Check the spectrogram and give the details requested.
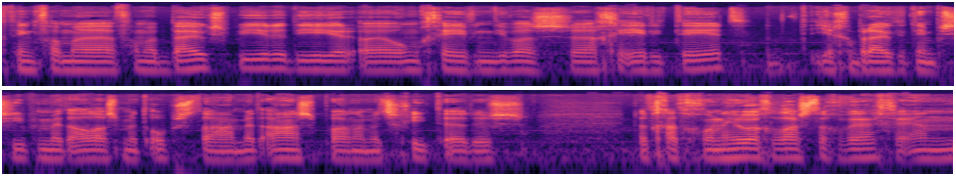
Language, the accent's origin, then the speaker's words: Dutch; Siddeburen, Groningen, Netherlands; In Helm en Siddeburen, dat ligt vlakbij Slochteren. Daar opgegroeid met mijn ouders. Dus eigenlijk daar tot mijn ouders wonen er nu nog steeds. Dus vanaf mijn 17 in de stad gaan wonen op mezelf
